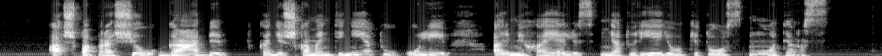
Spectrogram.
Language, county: Lithuanian, Panevėžys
